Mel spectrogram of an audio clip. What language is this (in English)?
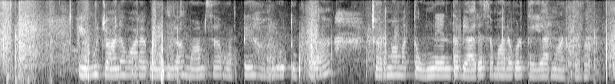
Kannada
